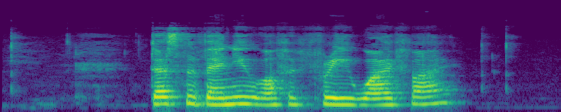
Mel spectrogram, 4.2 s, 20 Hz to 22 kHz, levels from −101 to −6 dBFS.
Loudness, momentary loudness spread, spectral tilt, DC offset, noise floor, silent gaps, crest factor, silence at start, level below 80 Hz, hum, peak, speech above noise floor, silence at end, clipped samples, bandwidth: -17 LUFS; 8 LU; -4.5 dB/octave; under 0.1%; -56 dBFS; none; 18 dB; 1.15 s; -68 dBFS; none; -2 dBFS; 40 dB; 0.8 s; under 0.1%; 9.4 kHz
